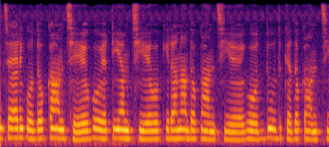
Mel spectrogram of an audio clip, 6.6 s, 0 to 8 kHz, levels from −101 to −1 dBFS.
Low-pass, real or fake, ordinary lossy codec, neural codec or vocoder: 7.2 kHz; real; none; none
